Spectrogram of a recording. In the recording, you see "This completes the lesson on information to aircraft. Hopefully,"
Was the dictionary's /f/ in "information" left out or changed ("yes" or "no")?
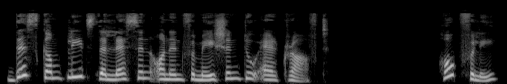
no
